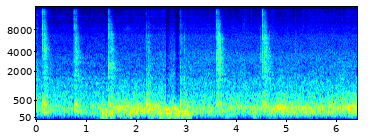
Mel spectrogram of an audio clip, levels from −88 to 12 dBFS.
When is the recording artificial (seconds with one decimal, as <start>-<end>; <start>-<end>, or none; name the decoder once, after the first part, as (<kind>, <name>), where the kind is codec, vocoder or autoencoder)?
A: 0.0-3.8 (vocoder, BigVGAN v2); 5.5-6.4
